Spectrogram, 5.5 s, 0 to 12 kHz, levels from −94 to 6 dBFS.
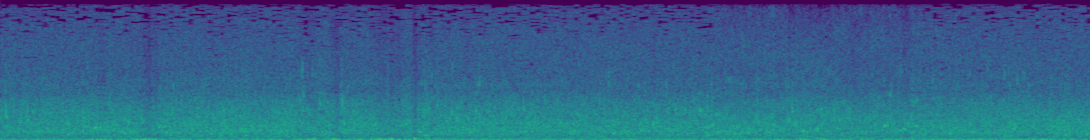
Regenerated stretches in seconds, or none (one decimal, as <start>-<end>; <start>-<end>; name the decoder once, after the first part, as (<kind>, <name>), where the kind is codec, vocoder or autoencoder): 3.6-4.6 (codec, HILCodec)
